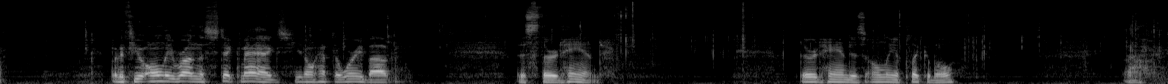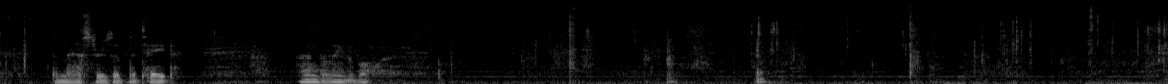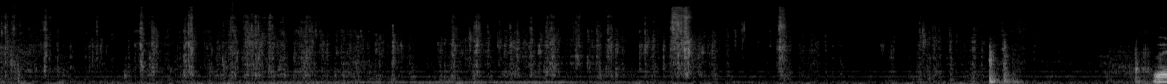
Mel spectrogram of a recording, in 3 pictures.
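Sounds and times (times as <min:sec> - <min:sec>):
package crinkling: 0:06.2 - 0:08.0, 0:08.7 - 0:12.1, 0:19.2 - 0:33.3
packing tape peeling and tearing: 0:20.7 - 0:33.1.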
